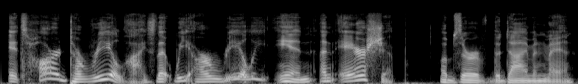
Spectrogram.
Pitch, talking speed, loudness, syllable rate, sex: 130 Hz, 155 wpm, -19 LUFS, 4.4 syllables/s, male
